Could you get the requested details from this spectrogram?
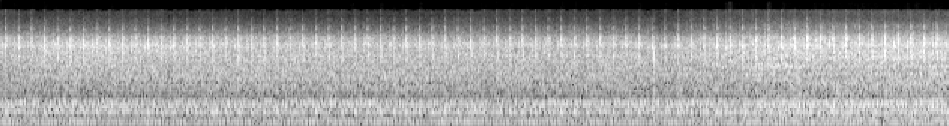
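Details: Suzuki Vitara engine at cold idle with sharp, fast, regular bright metallic ticking roughly four per second; knock present on cold start.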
